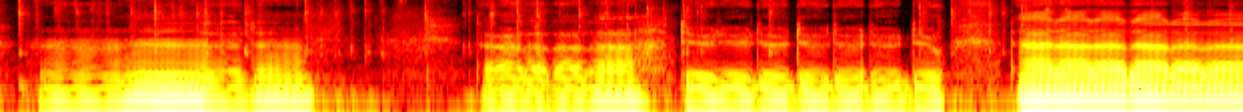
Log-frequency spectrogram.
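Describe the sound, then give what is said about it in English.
Quick, sharp clicks on a computer keyboard rattle through bursts of loud, sustained vocal sounds as someone types in a password while noisily vocalizing, with short pauses between the bursts. “When you try to like not be quiet while typing in a password, like I don't know how people type in a password while doing other things.”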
